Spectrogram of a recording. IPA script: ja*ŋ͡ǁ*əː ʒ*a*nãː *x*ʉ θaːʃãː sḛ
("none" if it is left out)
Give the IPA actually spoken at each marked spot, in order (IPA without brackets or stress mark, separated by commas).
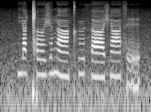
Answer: ǁ, ə, kʰ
